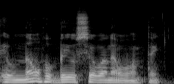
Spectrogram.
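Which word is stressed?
none. It is said flat, with no word stressed. "Uma coisa bem monocórdica"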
